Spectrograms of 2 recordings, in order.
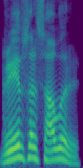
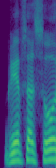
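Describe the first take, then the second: First: The last word has a two-part 'ow-er' vowel. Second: The last word has a single 'or' vowel. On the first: The speaker calls it right. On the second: The speaker calls it wrong. "नहीं होता भाई"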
